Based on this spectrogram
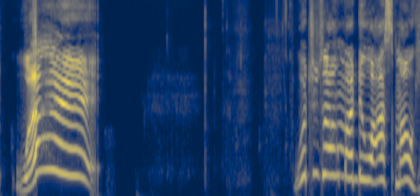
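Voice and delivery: mock outraged surprise; shocked disbelief. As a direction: squeal it out in disbelief. Her shocked reaction retold.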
